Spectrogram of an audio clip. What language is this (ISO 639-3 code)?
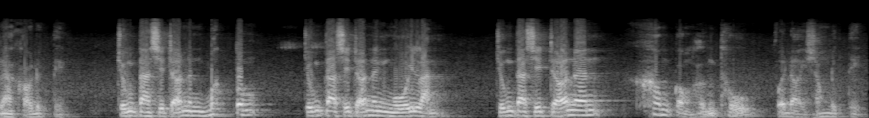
vie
